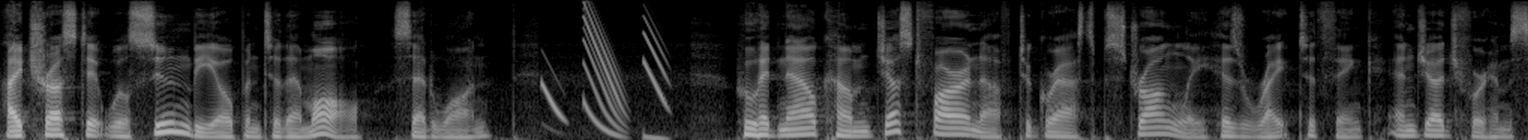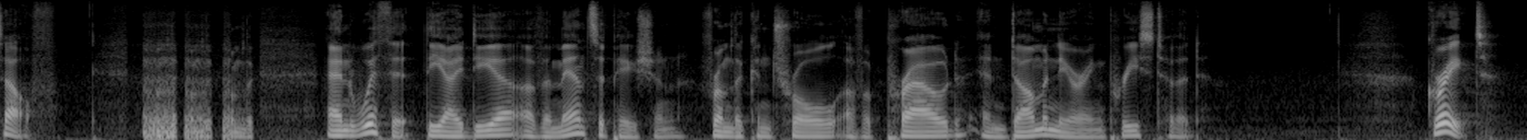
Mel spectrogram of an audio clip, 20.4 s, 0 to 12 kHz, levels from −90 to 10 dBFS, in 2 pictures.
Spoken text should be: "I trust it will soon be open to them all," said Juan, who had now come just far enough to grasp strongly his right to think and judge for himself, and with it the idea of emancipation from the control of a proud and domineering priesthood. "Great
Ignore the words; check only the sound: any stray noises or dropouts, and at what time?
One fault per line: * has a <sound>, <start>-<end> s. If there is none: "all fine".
* has a chirp, 3.6-4.5 s
* has a laugh, 11.1-11.9 s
